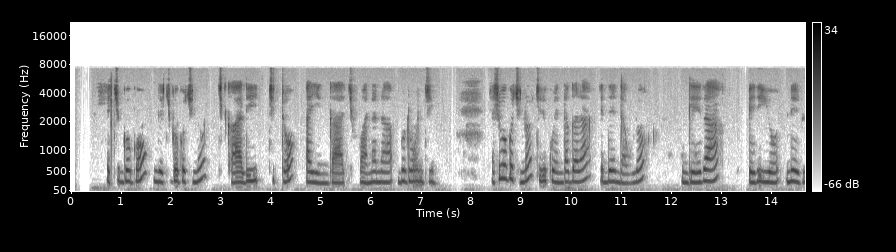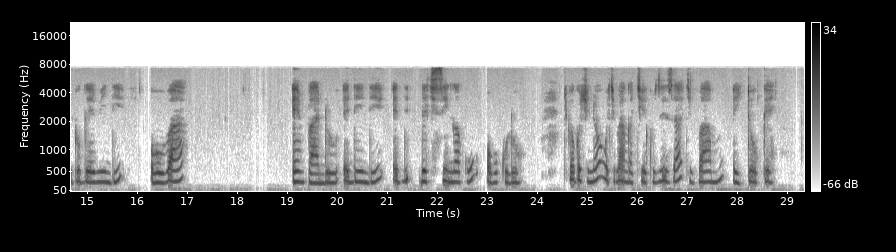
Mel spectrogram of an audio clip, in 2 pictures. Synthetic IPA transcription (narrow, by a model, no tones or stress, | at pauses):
e̞ciɡo̞ɡo̞ŋɡe̞ːciɡo̞ɡo̞cino̞ci̥kʰalicito̞ajeŋɡaci̥faːnanaβuluːɲɟi | eciɡo̞ɡo̞cino̞ciɾikwe̞ːndaɡala | e̞de̞ːndawulo̞ | ŋɡe̞ːɾa | e̞ɾijo̞ne̞ːβiɡo̞ɡe̞ːβiːndi | o̞βa | e̞mpaːndue̞̰diːndiede̞ci̥sḭːŋɡakuoβukulu | ciɡo̞ɡo̞cino̞we̞̰ciβa̰ːŋɡace̞kuziːzacivaːmue̞ito̞ːke̞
